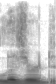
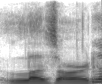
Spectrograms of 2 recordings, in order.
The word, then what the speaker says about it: Lazard: You got this Lizard guy that people would call Lizard. It's really Lazard.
